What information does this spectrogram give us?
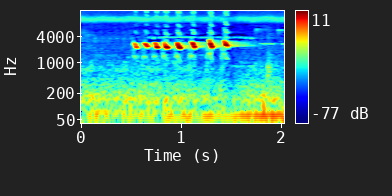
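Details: Yellow-vented bulbul sounding eight rapid, clipped, ringing notes evenly spaced on a level pitch, the last two slightly louder, with a faint constant high hiss behind.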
